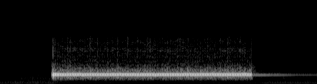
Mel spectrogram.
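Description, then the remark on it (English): A steady telephone dial tone hums loudly and continuously for about two seconds, then cuts off sharply, leaving a faint fading trace, as a caller hangs up to call back for a better connection. No one speaks. “Let me just hang up on you, quick call you back.”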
